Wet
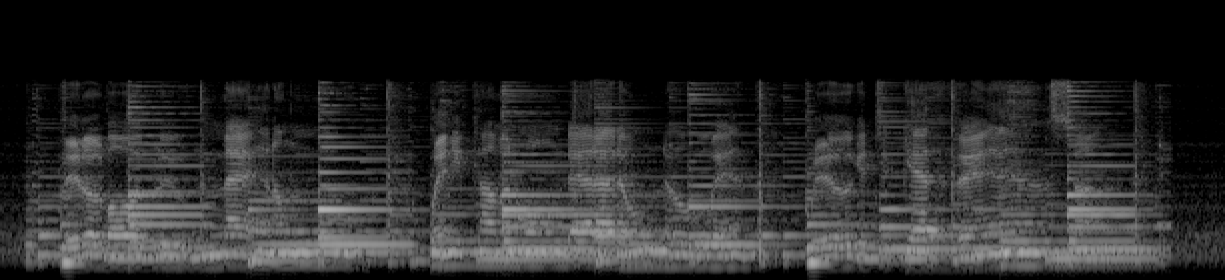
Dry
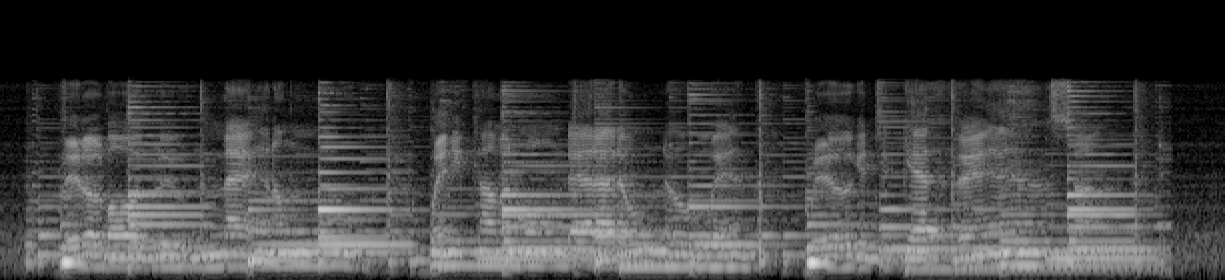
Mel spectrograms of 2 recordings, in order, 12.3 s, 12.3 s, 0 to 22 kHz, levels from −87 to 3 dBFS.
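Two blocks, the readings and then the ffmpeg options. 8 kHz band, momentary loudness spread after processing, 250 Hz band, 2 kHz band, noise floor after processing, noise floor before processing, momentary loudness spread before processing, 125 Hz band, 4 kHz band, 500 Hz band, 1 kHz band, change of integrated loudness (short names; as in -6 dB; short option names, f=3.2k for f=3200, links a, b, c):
n/a, 8 LU, -10.5 dB, -8.5 dB, -59 dBFS, -50 dBFS, 9 LU, -18.5 dB, -8.5 dB, -8.5 dB, -8.5 dB, -9.5 dB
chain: -af "highpass=f=220:w=0.5412,highpass=f=220:w=1.3066,volume=-8.5dB"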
